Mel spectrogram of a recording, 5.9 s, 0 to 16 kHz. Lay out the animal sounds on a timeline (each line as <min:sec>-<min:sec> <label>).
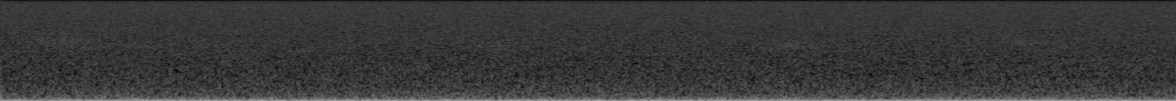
0:00.0-0:05.9 Red-eyed Vireo (Vireo olivaceus)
